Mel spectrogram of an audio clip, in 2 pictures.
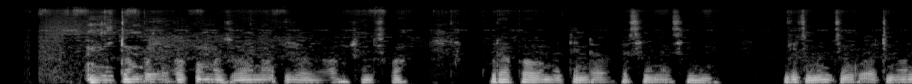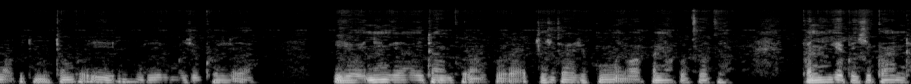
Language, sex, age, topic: Ndau, male, 25-35, health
